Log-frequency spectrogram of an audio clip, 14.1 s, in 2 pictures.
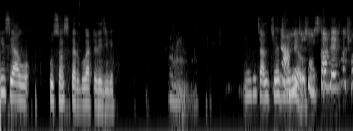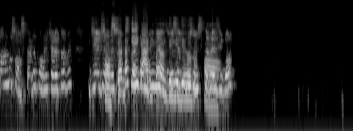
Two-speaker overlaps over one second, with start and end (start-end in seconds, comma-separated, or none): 9.1-11.4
